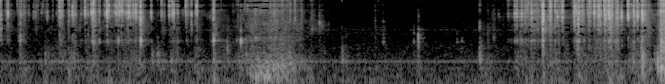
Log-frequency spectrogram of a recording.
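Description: A solid pink bar of soap held in the hand has its surface cut into small cubes with a metal blade that breaks them off. Crisp, bright scraping and crackling bursts come in irregular runs, pause in a near-silent stretch, then return in a dense, louder flurry of cuts at the end.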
